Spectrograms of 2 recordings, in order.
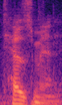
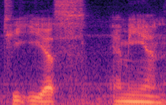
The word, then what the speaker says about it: TESMEN: Hello and welcome to a short video to review the, I guess it's pronounced TESMEN, T-E-S-M-E-N, TESMEN AC voltage detector.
